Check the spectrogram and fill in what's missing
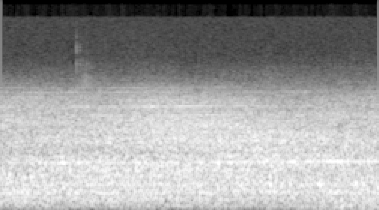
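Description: A Garuda airliner at Amsterdam Schiphol airport makes a steady, broadband engine roar, heard from a distance, constant and unbroken with no voices.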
